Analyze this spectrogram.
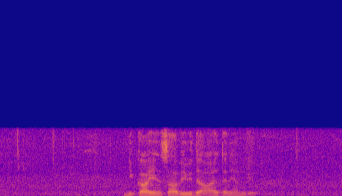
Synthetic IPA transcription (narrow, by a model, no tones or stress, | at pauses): nikaːjensaːʋiʋid̪əʔaːjɐt̪ənejaŋɡḛ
